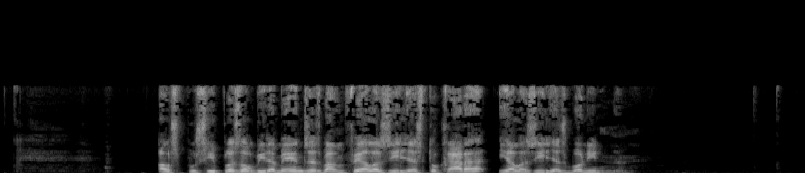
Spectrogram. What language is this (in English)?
Catalan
